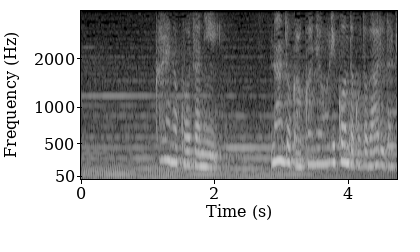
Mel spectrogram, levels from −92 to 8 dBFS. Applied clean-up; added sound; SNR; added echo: none; none; none; none.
